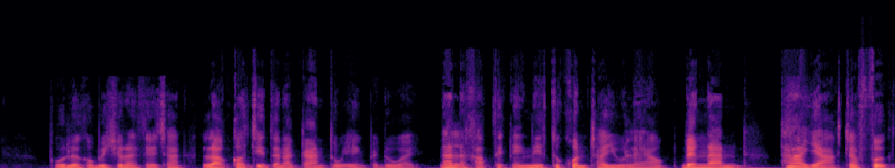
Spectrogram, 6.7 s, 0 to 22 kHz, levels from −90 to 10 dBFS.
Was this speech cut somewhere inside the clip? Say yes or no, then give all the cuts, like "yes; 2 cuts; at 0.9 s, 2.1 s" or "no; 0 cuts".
yes; 2 cuts; at 1.5 s, 3.2 s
